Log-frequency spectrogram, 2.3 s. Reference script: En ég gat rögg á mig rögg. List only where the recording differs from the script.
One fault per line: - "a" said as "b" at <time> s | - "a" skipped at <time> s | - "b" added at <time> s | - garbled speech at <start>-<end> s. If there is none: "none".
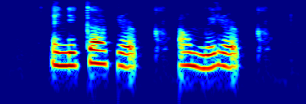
none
